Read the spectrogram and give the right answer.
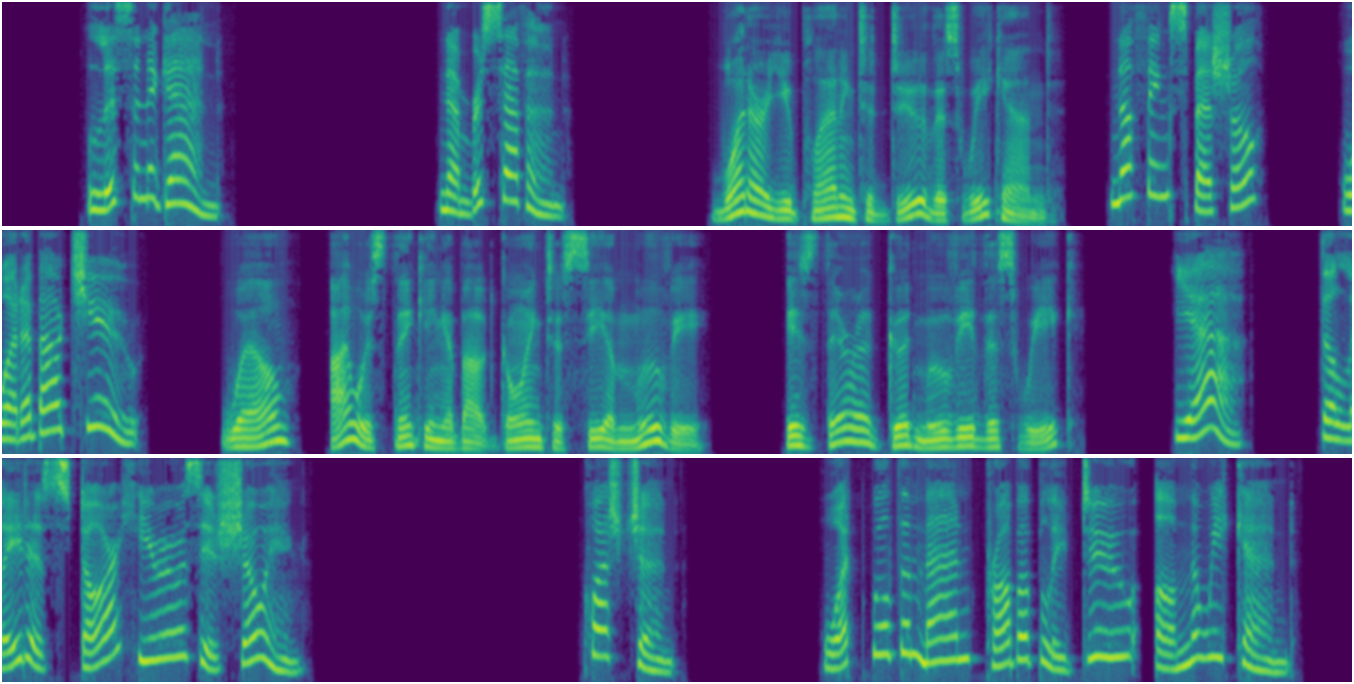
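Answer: See a movie (the latest Star Heroes)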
